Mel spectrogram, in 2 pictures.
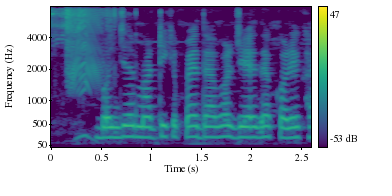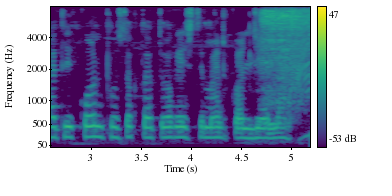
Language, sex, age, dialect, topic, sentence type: Bhojpuri, female, 18-24, Northern, agriculture, question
